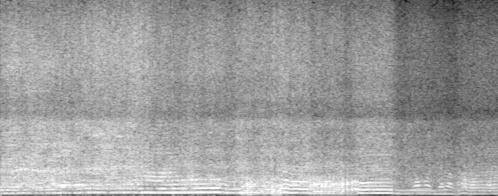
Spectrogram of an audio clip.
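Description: A rally car engine roars loudly as it speeds past.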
